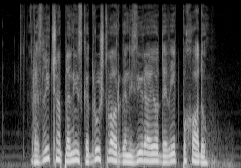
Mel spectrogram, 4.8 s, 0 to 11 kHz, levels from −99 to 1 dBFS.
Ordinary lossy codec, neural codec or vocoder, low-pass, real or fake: none; vocoder, 48 kHz, 128 mel bands, Vocos; 9.9 kHz; fake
